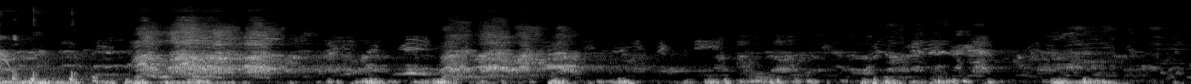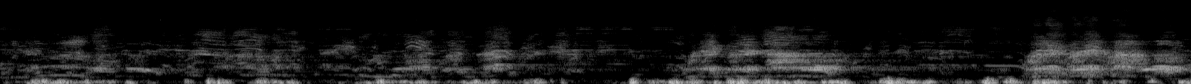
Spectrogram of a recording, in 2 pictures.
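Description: A large crowd at an Islamic sermon roars Allahu Akbar again and again in loud, rhythmic unison, with surges and pauses between each shouted response to the takbir call.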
